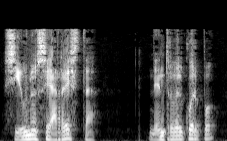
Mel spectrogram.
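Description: An actor playing a deadpan, pedantic philosopher of the absurd in a radio theatre dialogue. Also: male voice, on the low side, moderate pace, natural voice. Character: deadpan absurd philosopher musing over news headlines.

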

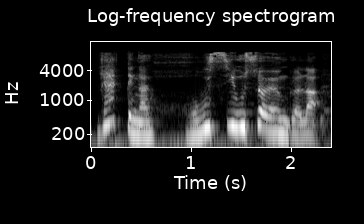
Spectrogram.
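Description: An actress playing a naive, jolly old country granny in a radio drama, with folksy, exclamatory delivery. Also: female voice, mid-range voice, lively intonation, unhurried. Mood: wonderstruck.

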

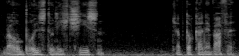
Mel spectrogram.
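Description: A man's voice: low voice, measured pace, sharp tone, a little hiss or hum. An actor playing an irritated, suspicious man in a radio crime drama, curt and accusing. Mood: exasperated.

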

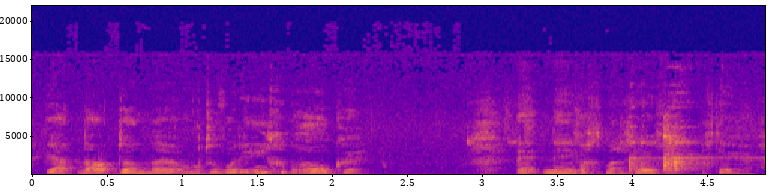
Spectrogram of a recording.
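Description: Actress as a practical, chatty family doctor. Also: female voice, medium pitch, very animated, brisk, warm tone, lightly acted. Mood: practical, concerned. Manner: practical, informal. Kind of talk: 1990s Dutch radio soap acting.

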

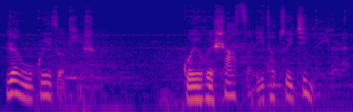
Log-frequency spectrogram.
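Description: Solemn horror-game rule announcer played by a man, low-leaning dark voice, faint music. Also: moderate pace, lightly acted. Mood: ominous, measured. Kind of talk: scripted horror game narration.

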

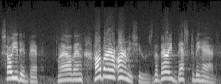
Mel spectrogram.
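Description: Spirited impulsive tomboy girl in an old-time drama, high and bright, hearty delivery. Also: big pitch swings, moderate pace, rough recording. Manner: hearty, eager, theatrical. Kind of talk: period radio drama acting with narration.

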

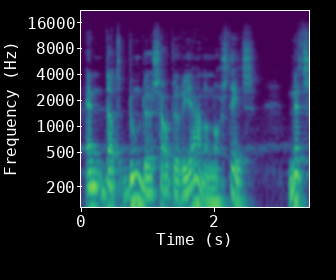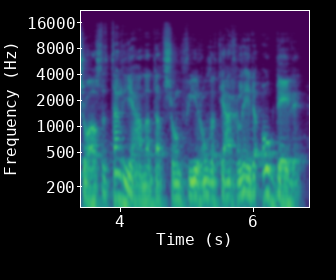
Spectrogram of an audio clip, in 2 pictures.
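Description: Radio drama role: knowledgeable space crewman, very low voice, swooping intonation, measured delivery, some background noise. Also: big pitch swings. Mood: explanatory. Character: knowledgeable male space crewman explaining calmly. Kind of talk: Dutch science fiction radio drama acting.

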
